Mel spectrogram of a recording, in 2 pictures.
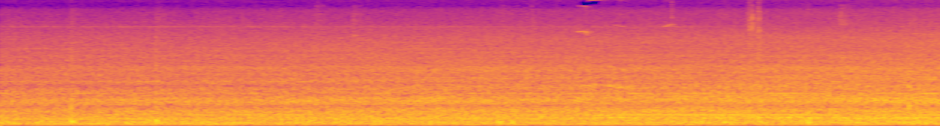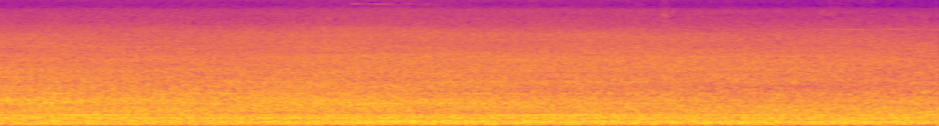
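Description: Indian Railways express passenger coach running on the track, heard from an open door: a steady rumble of wheels on rail mixed with wind noise, under a steady low hum.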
